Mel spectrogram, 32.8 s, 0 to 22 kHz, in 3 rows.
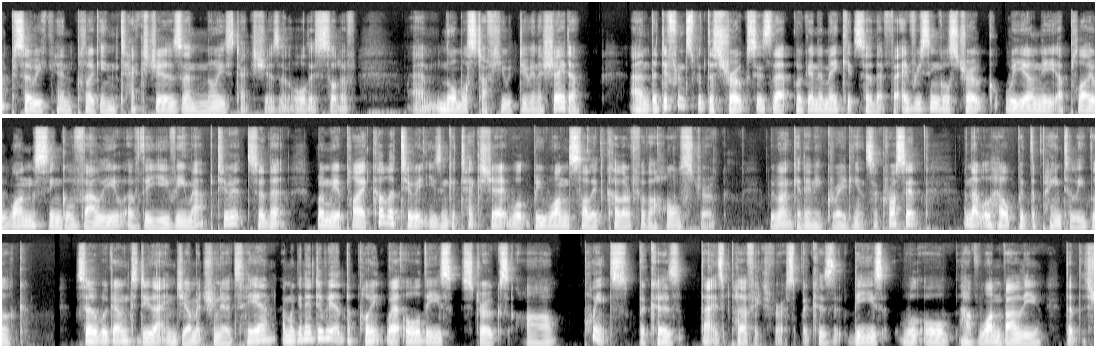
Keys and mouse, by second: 4.7 click, 6.9 shift+middle drag, 7.5 click, 8.1 shift+middle click, 9.6-13.9 d, 10.2 click, 14.4-17.5 d, 15.0 click, 16.8 click, 17.8 drag, 21.2 click, 25.7 ctrl+shift+click, 29.0 g, 29.3 x.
